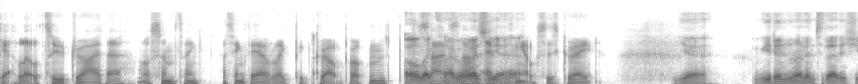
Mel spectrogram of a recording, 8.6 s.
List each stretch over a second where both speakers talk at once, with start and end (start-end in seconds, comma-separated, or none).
4.0-5.3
